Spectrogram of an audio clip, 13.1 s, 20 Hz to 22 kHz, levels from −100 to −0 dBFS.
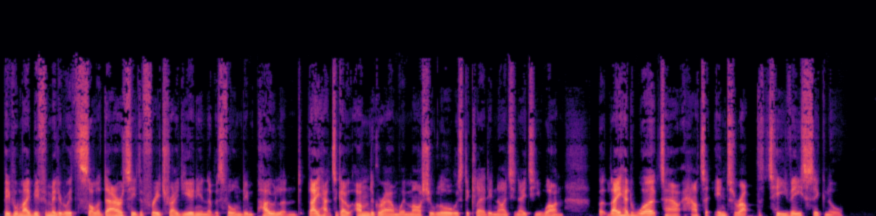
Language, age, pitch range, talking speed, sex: English, 40-59, 125-150 Hz, 175 wpm, male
